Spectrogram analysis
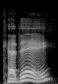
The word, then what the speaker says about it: cadet: Yeah, so when she returned to Scotland, she took the practice with her, and in French, the word cadet is pronounced cadet.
